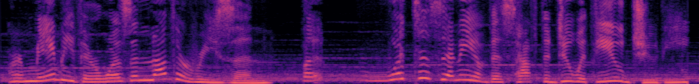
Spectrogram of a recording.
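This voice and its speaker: An earnest young heroine in a video game. Her voice is high and lively, thoughtful and inquisitive, with music clearly behind it. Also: normal speed. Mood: earnest, puzzled. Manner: earnest, questioning. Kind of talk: scripted video game acting.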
